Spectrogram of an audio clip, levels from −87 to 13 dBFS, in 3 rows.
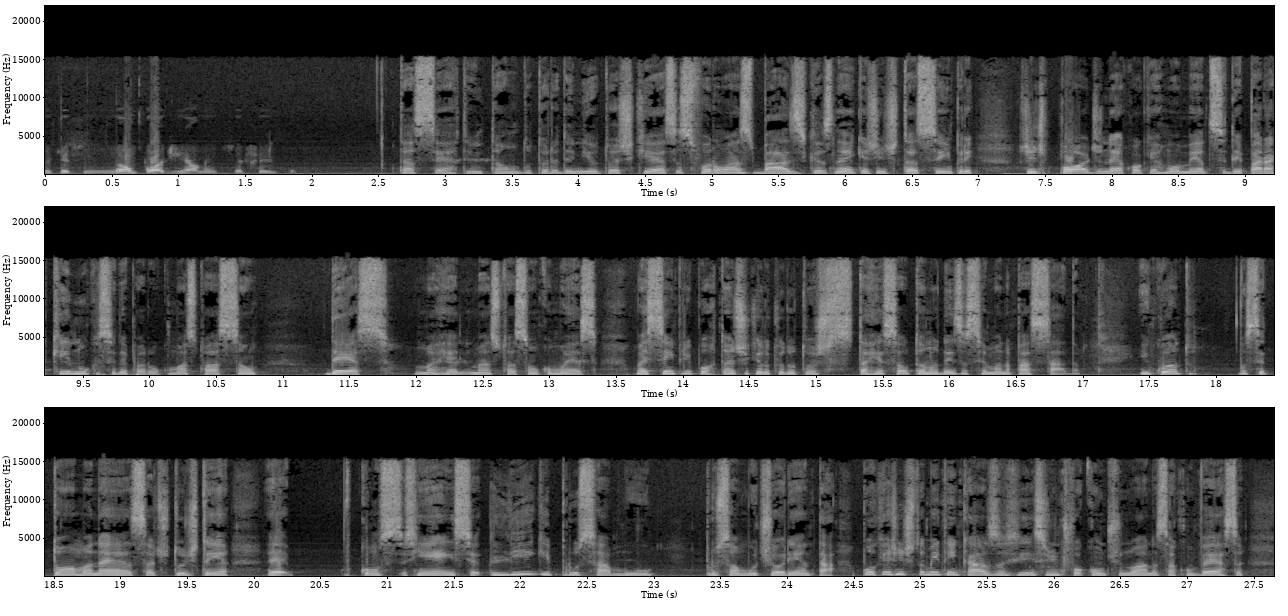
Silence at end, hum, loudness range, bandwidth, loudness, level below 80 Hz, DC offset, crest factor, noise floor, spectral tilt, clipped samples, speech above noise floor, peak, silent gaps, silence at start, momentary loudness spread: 0 s; none; 2 LU; 16 kHz; -20 LUFS; -40 dBFS; under 0.1%; 16 dB; -44 dBFS; -3 dB/octave; under 0.1%; 23 dB; -4 dBFS; none; 0 s; 10 LU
